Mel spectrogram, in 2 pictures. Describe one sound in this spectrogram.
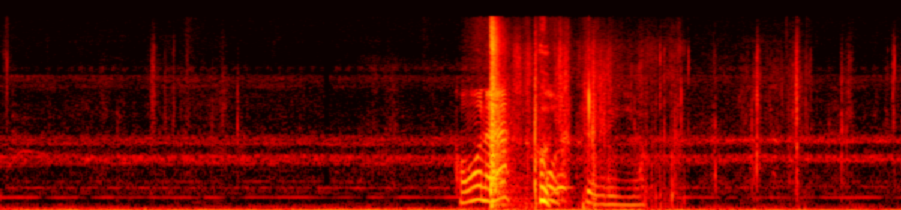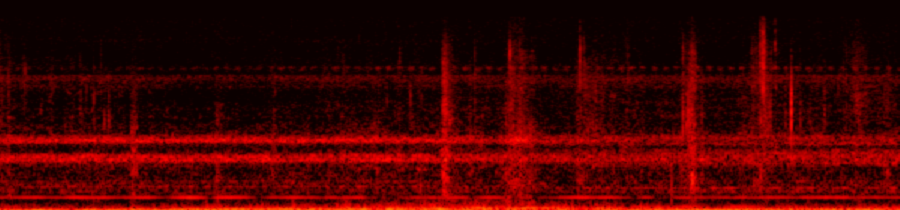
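Footsteps rustle through dry undergrowth.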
